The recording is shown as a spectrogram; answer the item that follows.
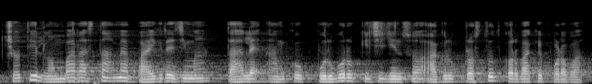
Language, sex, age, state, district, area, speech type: Odia, male, 45-60, Odisha, Boudh, rural, spontaneous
